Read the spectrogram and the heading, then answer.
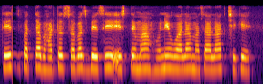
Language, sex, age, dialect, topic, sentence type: Magahi, female, 46-50, Northeastern/Surjapuri, agriculture, statement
